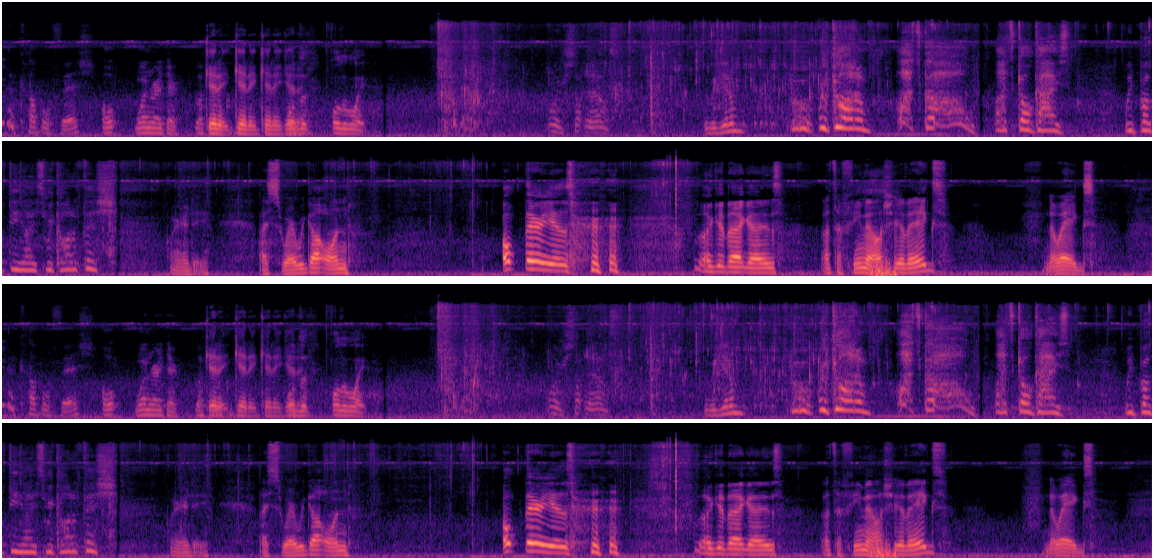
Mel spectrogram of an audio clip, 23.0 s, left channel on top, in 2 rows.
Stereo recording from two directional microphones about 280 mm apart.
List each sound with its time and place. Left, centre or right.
2.0 s speech: left
3.0 s speech: centre
5.6 s speech: centre
13.2 s speech: centre
16.4 s speech: centre
18.0 s a sound: centre
18.5 s speech: centre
